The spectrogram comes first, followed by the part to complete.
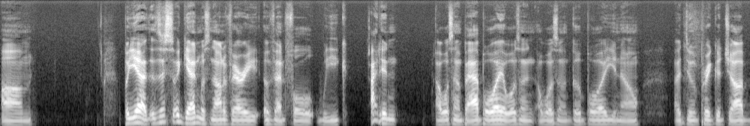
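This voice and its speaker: Medium in pitch, a man speaks at a moderate pace with long, frequent pauses. The recording is very clean and dry, close with no echo and a silent background. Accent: American. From French Canadian background, US. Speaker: comedy podcast co-host. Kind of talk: casual chat. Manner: animated.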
